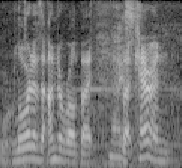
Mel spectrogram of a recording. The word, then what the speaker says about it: Charon: was Charlene so like I guess the community pronounces it Sharon after Charlene but it's officially named after a you know a mythological figure so and and the correct way to pronounce it in that case is Karen but in in a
